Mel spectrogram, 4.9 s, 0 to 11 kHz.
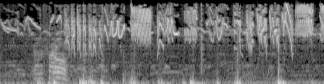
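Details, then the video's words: Chestnut-bellied seed finch whistling at a 2023 bird competition in Edinburgh Village, Guyana: warbled, wavering high notes mixed with buzzy bursts in a quick, busy phrase, a man's voice briefly underneath. "TOWA TOWA BIRD WHISTLING COMPETITION"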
